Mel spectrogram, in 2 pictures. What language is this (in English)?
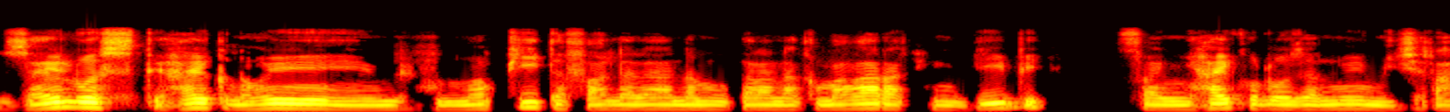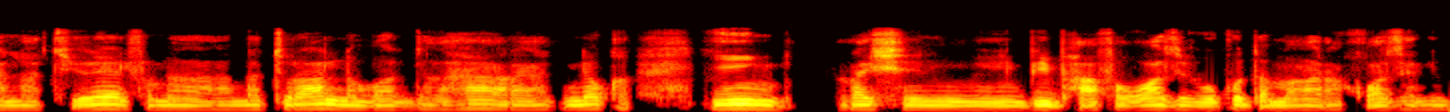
Tanosy Malagasy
